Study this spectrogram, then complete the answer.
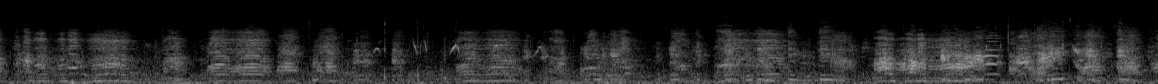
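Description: A flock of Muscovy ducks honks and calls continuously, with overlapping hoarse cries that rise and fall close by, and a person's voice is heard among them.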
